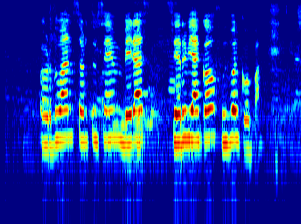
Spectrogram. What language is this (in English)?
Basque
